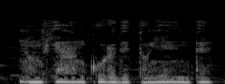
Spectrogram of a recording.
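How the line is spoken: Hushed church-like whisper. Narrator (Italian): domandato bisbigliando, come si fa in chiesa

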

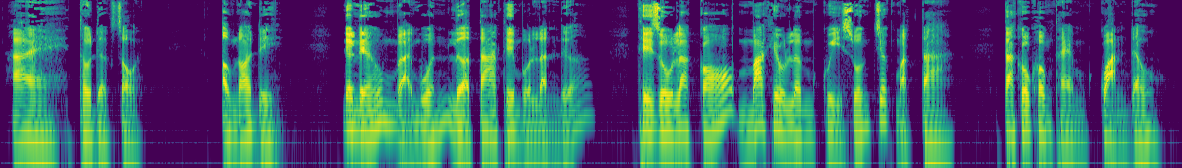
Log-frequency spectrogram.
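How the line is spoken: Sighing, resigned. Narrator (Vietnamese): Tiêu Hòa Thượng lúc này mới thở dài

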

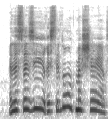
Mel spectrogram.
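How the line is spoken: Irritable exclamation. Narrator (French): s'écria-t-il avec humeur

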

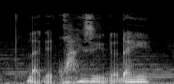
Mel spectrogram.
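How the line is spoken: Whisper. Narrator (Vietnamese): Hào thì thầm

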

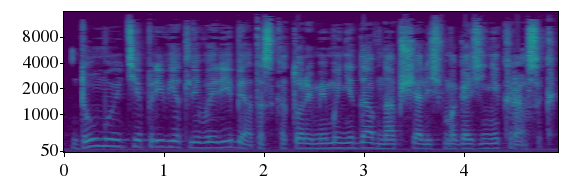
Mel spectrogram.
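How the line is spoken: Sighing. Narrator (Russian): вздохнул Женя

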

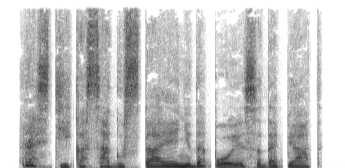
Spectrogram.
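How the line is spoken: Whispered. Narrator (Russian): шептала Нютка

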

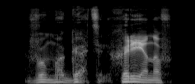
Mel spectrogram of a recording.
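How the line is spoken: Grumbling. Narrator (Russian): проворчал я

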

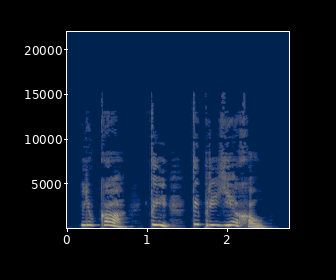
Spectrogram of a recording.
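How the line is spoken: Hoarse, choked with delight. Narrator (Russian): Шу не завизжала от восторга только потому, что голос внезапно сел

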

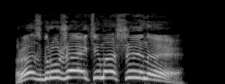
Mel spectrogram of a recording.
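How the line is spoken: Shout. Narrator (Russian): крикнул Толя

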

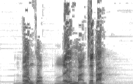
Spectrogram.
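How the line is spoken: Angry shout. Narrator (Vietnamese): Địch Hùng tức giận quát

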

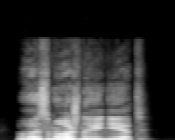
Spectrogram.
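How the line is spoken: Sighing. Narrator (Russian): вздохнул Тейлор

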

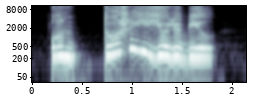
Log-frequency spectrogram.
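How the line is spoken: Overwhelmed emotional exclamation. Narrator (Russian): воскликнула девушка, не в силах справиться с эмоциями

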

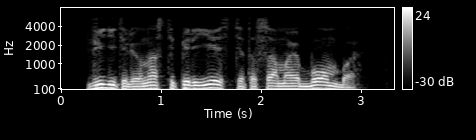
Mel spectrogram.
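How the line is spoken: Plain. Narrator (Russian): сказал он

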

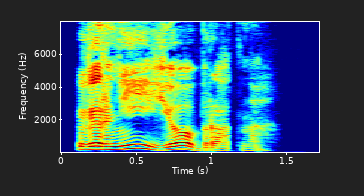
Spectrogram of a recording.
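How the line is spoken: Calm she-wolf voice. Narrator (Russian): спокойным голосом сказала волчица

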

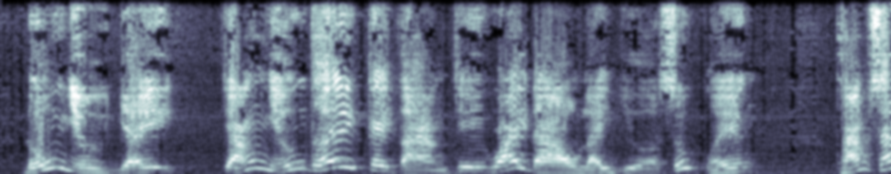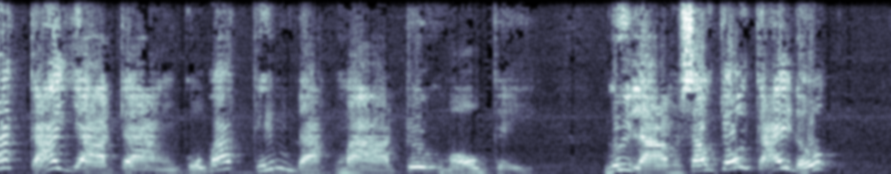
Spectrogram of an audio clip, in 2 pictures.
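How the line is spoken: Thunderous deafening laughter. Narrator (Vietnamese): Chí Tôn cười to hơn, giọng cười chấn động như xé tát cả màn tai của quần hùng có mặt tại tràng

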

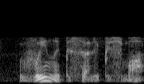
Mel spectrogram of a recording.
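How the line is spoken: Whispered. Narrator (Russian): прошептала она

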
